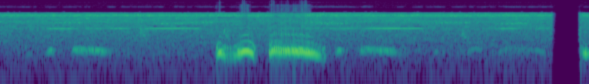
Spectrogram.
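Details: Spotted dove cooing played as a lure for trapping: soft coos first, then a loud double hooked coo and a long drawn falling coo, with quieter coos trailing off.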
